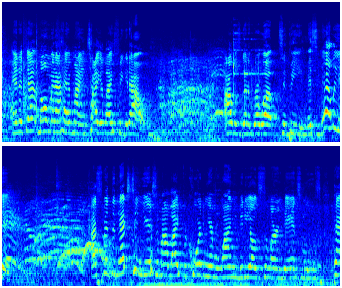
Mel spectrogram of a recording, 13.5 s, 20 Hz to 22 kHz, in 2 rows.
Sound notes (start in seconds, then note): 6.9 cheering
